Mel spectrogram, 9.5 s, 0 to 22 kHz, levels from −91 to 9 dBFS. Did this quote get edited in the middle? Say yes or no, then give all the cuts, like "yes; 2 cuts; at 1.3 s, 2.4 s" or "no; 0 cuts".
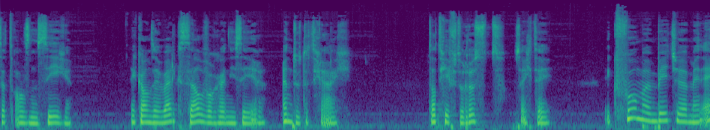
no; 0 cuts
